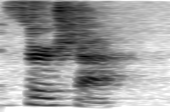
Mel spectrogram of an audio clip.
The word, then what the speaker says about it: Saoirse: Saoirse. – Saoirse. I'm bouncing between her and Margot. – Okay. – Probably Saoirse.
